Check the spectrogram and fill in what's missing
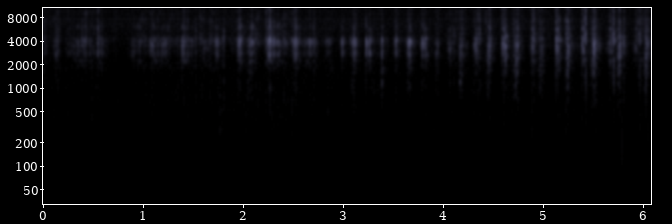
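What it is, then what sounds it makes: Rubber end cap of vacuum cleaner filter. Fingernails rapidly tap and scratch the black rubber end cap of a hollow vacuum cleaner filter. The result is quiet, bright, dry ticks and scratches with almost no low end, centered around 3.5 kHz. The taps come at an uneven pace and become sharper and more distinct in the second half.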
